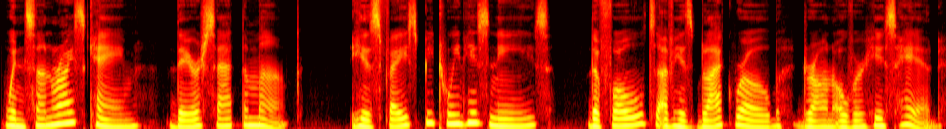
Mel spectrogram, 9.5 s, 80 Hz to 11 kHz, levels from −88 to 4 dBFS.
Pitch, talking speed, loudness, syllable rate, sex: 175 Hz, 140 wpm, -17 LUFS, 3.3 syllables/s, female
